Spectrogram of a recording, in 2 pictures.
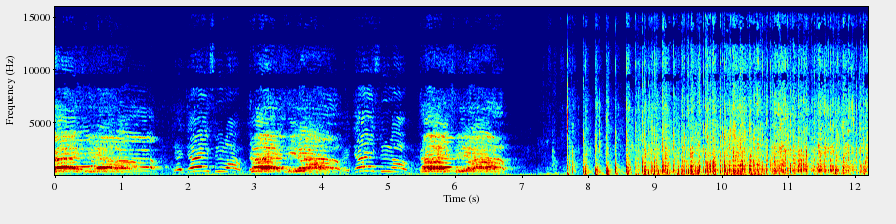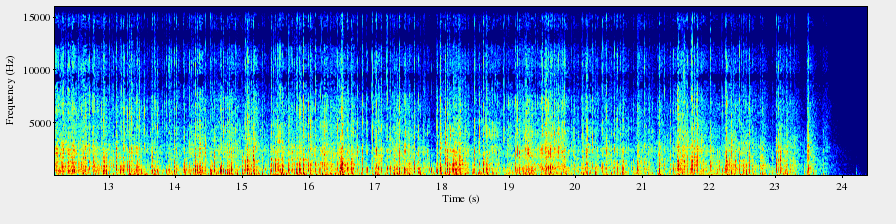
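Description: A crowd shouting slogans in unison, with repeated cries of "Jai", for about seven seconds. Then firecrackers start bursting in a rapid, continuous crackle of pops that runs for some sixteen seconds and stops just before the end.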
